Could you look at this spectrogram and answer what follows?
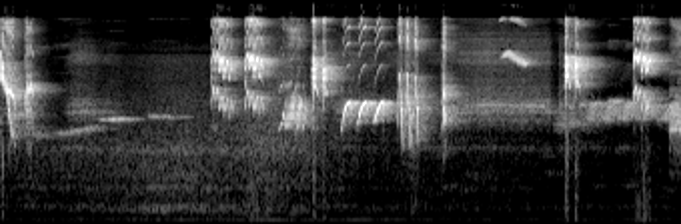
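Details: Orange-headed thrush in evening 'teler' song, provoking other thrushes: varied whistles, rapid repeated looping notes and sharp chips flowing almost without pause over a faint low hum.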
